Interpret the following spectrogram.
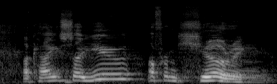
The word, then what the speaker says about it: Hjørring: We're going to start off, we'll get the horrible pronunciations out of the way first. Yeah. Right? Okay, so you are from Hjørring. Hjørring, yeah.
